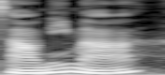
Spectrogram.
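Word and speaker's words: sao ni ma (草泥马): And so the grass mud horse in Chinese is pronounced sao ni ma, and so literally grass mud horse.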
